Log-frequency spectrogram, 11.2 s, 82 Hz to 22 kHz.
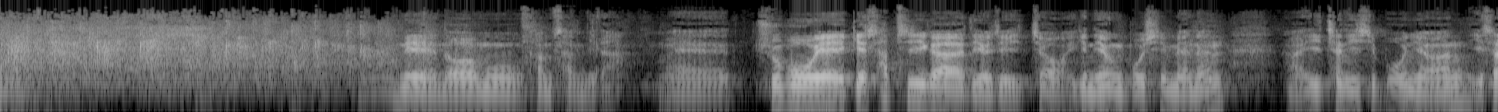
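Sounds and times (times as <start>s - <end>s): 
church congregation applauding: 0.0s - 3.4s
speech: 3.0s - 11.2s.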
